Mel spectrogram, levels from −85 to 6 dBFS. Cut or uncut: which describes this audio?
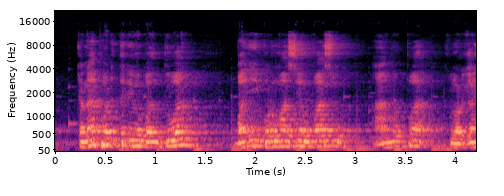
uncut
